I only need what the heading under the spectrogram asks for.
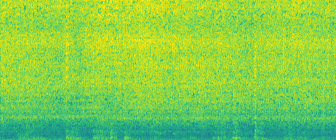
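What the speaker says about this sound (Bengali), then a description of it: "আলু দিচ্ছি, আলু দিয়ে একসঙ্গে কষিয়ে নিচ্ছি।" Potatoes fry in a pan for aloo phulkopi curry and are stirred, with an even, dense sizzle and soft scraping pulses from the stirring throughout. No one talks.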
